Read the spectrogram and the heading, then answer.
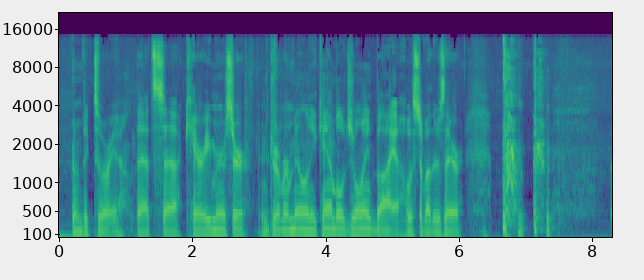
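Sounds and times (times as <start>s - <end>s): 
speech: 0.2s - 7.6s
cough: 6.6s - 7.6s.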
